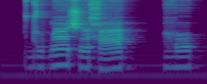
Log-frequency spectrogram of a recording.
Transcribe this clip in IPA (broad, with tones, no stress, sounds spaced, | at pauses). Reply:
d u˨ b ã˦ ʃ ɐ̃˧ ħ a˨˦ | ɦ o˧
